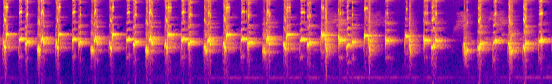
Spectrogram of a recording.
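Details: Fast, continuous yellow-vented bulbul fighting song in the 'ropel' style, played to provoke other bulbuls into singing. Liquid chirping phrases tumble out almost three per second with little break. A faint low hum runs underneath, and the song stops briefly near nine seconds.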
